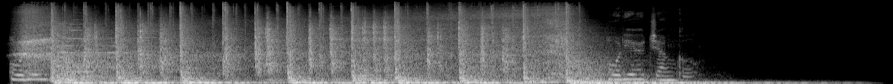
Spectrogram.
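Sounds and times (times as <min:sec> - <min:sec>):
epic drum logo: 0:00.4 - 0:08.7.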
